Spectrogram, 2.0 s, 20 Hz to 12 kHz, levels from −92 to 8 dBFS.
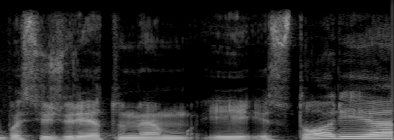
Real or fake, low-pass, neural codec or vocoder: real; 10.8 kHz; none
